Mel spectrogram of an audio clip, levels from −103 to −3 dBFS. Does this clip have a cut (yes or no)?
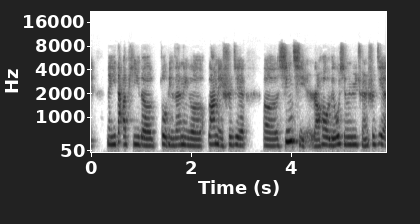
no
